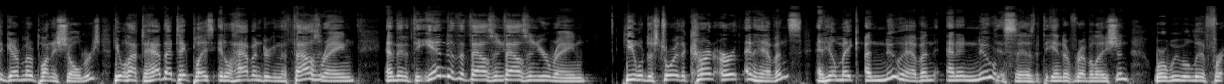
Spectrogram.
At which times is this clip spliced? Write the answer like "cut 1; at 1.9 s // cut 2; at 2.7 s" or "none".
cut 1; at 1.1 s // cut 2; at 3.2 s // cut 3; at 5.0 s // cut 4; at 8.1 s // cut 5; at 9.9 s // cut 6; at 10.4 s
